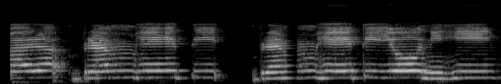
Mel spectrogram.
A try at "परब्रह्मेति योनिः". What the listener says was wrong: రా తర్వాత బ్రా ఉంది కాబట్టి అది సంయుక్తాక్షరం కాబట్టి రబ్ బ్రహ్మ అనాలి అంతే పరబ్రహ్మ పరః కాదు ఓకే పరం కాదు పరబ్రహ్మేతి परब्रह्मेति योनिः బ్రా అంటానికి ప్రయత్నించాలి బ్రే అనద్దు పరబ్రహ్మేతి బ్రహ్మేతి ఆ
